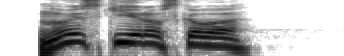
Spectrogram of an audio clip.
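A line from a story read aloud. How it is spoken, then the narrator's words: Smirking grunt. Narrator (Russian): хмыкнул один из кирпичей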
